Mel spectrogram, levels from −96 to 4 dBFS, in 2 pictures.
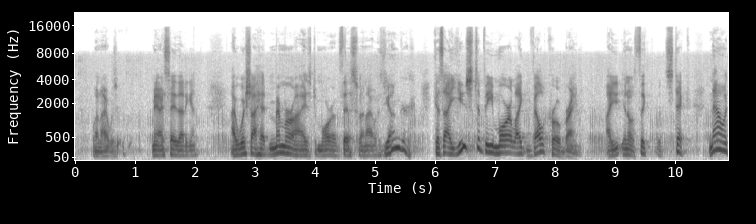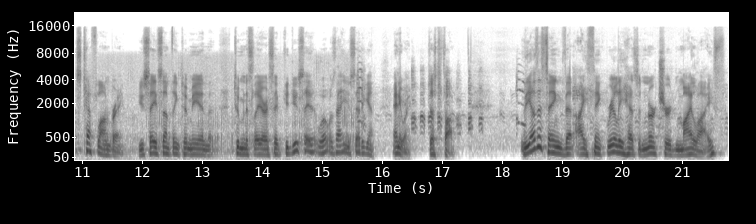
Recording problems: animal sounds; noticeable; throughout; 15 dB below the speech

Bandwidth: 15.5 kHz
